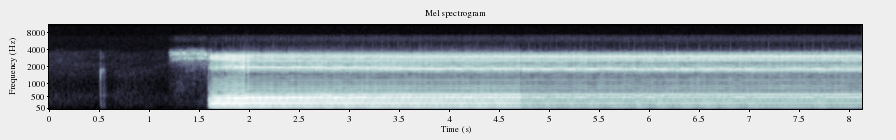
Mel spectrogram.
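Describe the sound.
A voice makes the qigong heart healing sound 'shing', opening with a brief hiss and then holding one steady, rich, humming tone for about six and a half seconds.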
